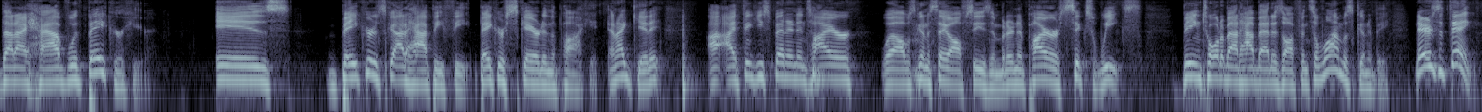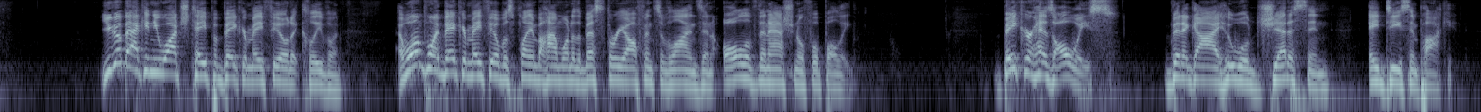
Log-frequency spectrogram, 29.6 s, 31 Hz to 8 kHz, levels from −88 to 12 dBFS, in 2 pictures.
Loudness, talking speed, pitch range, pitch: -21 LUFS, 200 wpm, 120-155 Hz, 140 Hz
